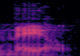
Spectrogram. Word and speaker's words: Niall: then neil ferguson which his name is spelled kind of funny i didn't realize his name was spelled n-i-a-l-l how the is that neil it's like nail that's like nail ferguson like you hit a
